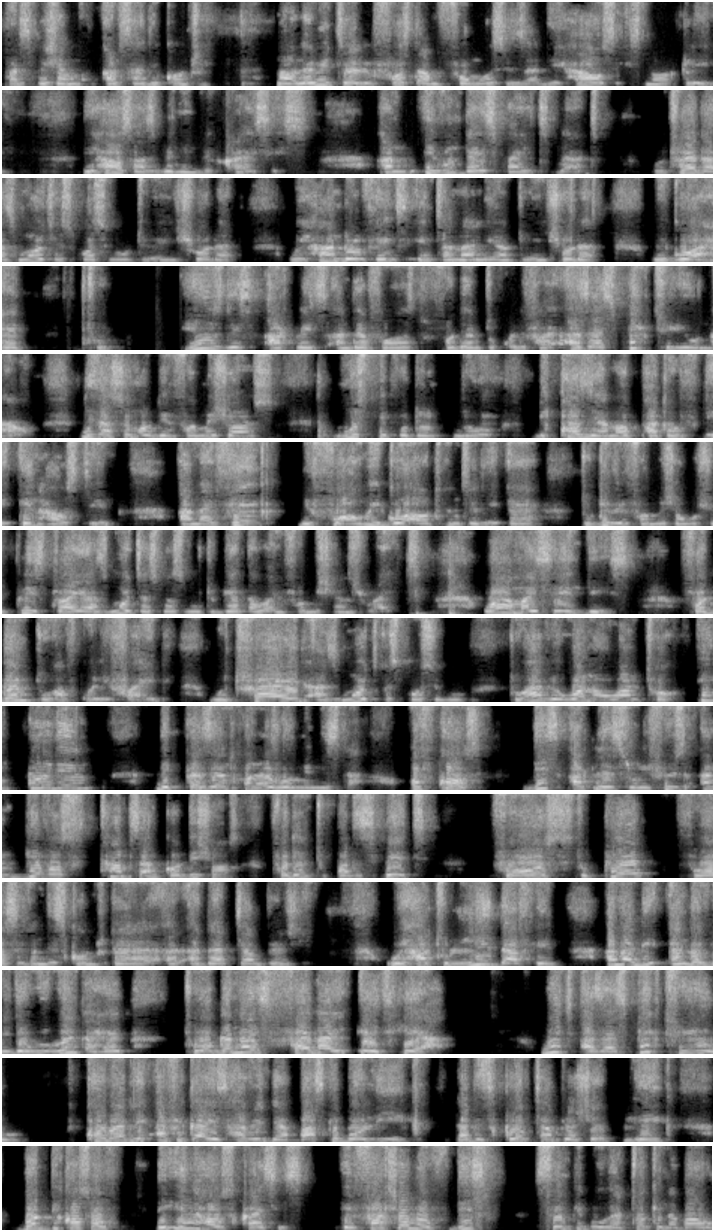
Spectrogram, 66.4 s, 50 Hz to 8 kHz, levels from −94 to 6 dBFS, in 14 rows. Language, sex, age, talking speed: English, male, 50-69, 200 wpm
